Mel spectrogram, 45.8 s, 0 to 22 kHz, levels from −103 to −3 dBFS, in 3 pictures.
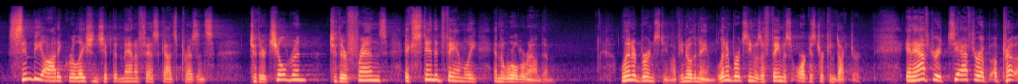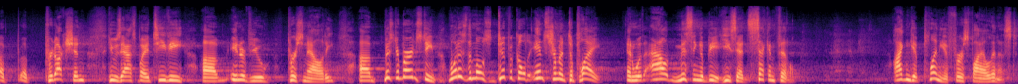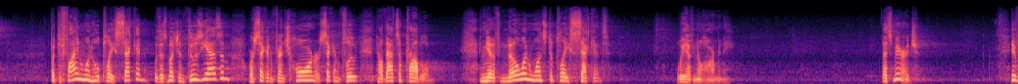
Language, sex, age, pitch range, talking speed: English, male, 50-69, 170-235 Hz, 150 wpm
